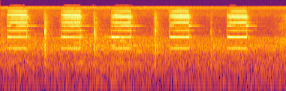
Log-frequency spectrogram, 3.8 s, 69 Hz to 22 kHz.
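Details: Repeated short electronic beeps, each with a button click, in a quiet room as the treatment time is adjusted on a COZING-T03 handheld 650 nm cold laser pain-relief device; device beeping during setting adjustment.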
